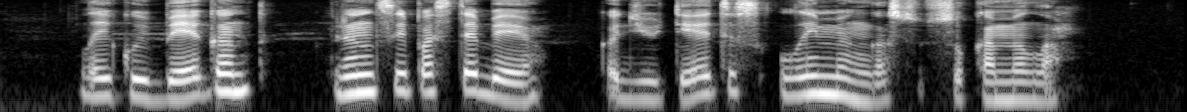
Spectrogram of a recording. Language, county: Lithuanian, Klaipėda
